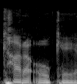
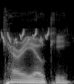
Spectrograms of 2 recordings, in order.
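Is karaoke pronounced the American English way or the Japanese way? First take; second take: Japanese; American English. First: It is said with a Japanese-style pronunciation. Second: It is said with an American English pronunciation. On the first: The speaker calls it right. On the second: The speaker calls it wrong.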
